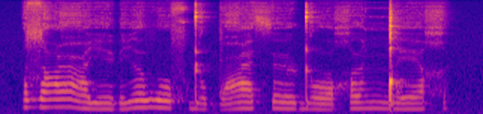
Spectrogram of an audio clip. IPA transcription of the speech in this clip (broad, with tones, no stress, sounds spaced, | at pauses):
z ɑ˦ ʕ iː˨ ɽ i˦ ə̯ β o˦˨ f ɖ o˨ b ʕ æ˦ θ øː˧ ɖ oː˨ χ ɯ˦ ə̯ ŋ͡ǃ eː˧ χ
